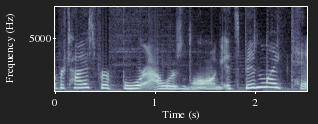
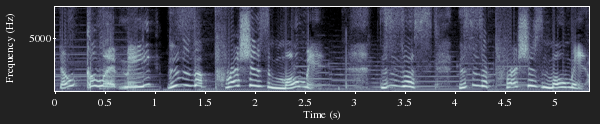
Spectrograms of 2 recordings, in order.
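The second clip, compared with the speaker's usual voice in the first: excited; 7 semitones higher than usual. Real, not acted. Streamer excited about game moment.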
